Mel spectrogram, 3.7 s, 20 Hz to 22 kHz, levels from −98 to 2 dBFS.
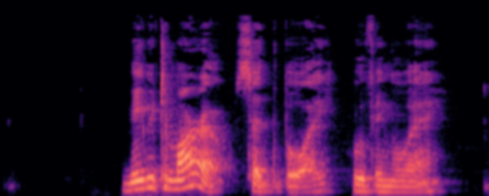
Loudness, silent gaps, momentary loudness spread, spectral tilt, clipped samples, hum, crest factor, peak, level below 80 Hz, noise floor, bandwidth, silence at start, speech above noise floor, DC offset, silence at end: -26 LUFS; none; 12 LU; -5 dB/octave; under 0.1%; none; 20 dB; -8 dBFS; -68 dBFS; -88 dBFS; 16 kHz; 0.9 s; 63 dB; under 0.1%; 0.4 s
